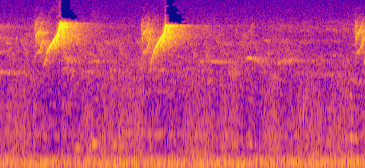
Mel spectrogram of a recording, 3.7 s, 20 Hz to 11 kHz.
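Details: Purple sunbird (Cinnyris asiaticus) recorded 6 January 2024 gives sharp, high rising chips about once a second, with a faint thin whistle between them, over a quiet low hum.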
